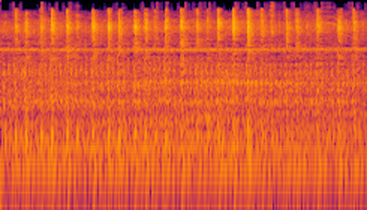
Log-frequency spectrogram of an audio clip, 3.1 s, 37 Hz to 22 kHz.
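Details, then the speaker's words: Used Kawasaki Ninja 150 two-stroke motorcycle checked before buying: fast, slightly uneven popping idle with raspy exhaust, no heavy crank knocking; slight roughness is normal for a two-stroke. Normal idle. "Kalau agak kasar gak masalah ya agak kasar gak masalah yang namanya dua tak itu Ya wajarlah ya gitu"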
